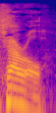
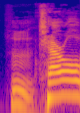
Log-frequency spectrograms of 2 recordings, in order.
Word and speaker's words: Terrell: Terrell.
